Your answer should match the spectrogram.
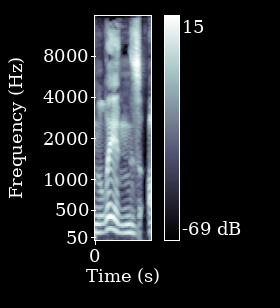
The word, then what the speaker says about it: Linz: Glenn Fleischman, who of course is cut from the same cloth, reports that Link ate a bunch of sausage links in Linz, Austria.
